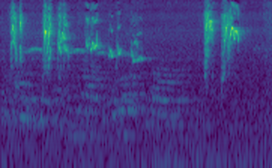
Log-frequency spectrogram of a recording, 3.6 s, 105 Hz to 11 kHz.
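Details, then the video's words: Captive greater green leafbird on day two of care, newly active: sharp chirps joined by short level and falling whistles, then a pause and two further bursts of bright notes. "HARI KE 2 PERAWATAN CUCAK IJO, SUDAH MULAI AKTIF BUNYI"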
